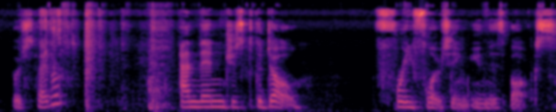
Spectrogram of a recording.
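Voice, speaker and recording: A quiet woman's voice at medium pitch, with ordinary pitch variation, a fairly slow pace, and long, frequent pauses. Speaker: doll collector vlogger. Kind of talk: casual chat.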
